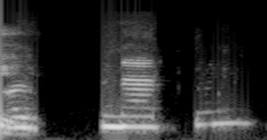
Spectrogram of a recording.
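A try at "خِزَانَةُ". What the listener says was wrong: Khi. Koknya kasrah. Koknya kasrah. kho kasrah kan? Khi. Khizanatu kutubin.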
